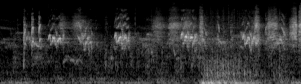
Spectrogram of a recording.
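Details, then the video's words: A budgie warbles in quick, high whistled chirps and squeaky notes, roughly one or two per second, over soft low rumbling. "Best Sounds Of Budgie Bird"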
